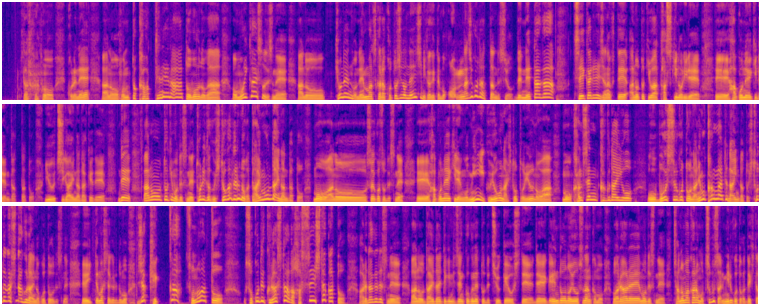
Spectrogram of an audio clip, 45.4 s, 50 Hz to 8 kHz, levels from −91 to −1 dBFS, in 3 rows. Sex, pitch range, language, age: male, 115-190 Hz, Japanese, 40-59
